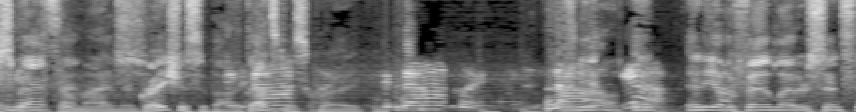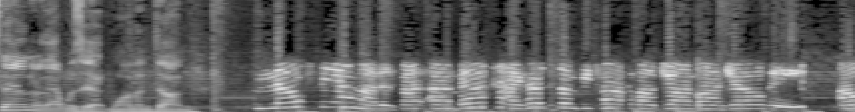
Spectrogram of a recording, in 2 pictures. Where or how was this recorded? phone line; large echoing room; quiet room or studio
phone line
